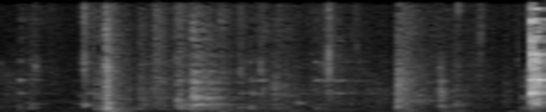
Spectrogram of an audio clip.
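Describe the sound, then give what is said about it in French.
Dishes and cutlery clatter as they are handled and put away into a drawer, with several sharp clinks and knocks spaced irregularly, fairly loud, the loudest clank at the very end. “Ça, ça va dans le tiroir. Troisième, deuxième tiroir.”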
